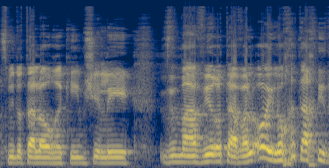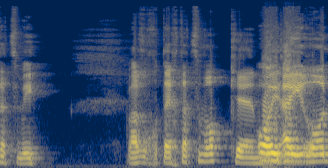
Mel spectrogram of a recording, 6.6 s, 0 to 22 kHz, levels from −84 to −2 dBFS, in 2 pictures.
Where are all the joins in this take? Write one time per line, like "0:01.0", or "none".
none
